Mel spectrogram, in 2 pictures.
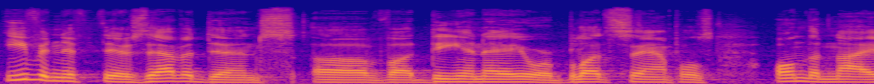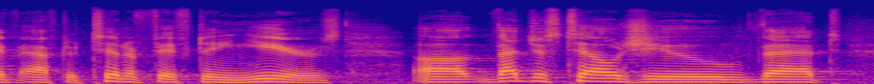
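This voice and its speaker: A man's voice: mid-range voice, a little slow, darkish tone, smooth. A man with an American accent giving legal commentary in a TV interview, emphatic and fond of rhetorical questions. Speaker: guest legal analyst, criminal defense attorney.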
